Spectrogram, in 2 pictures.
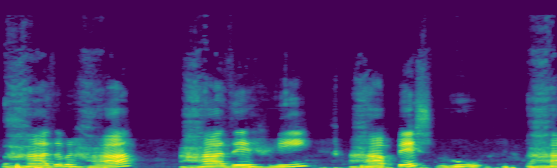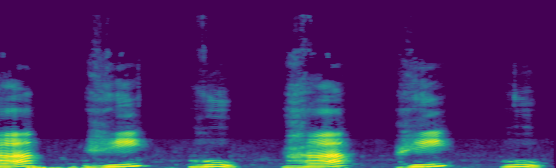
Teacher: ہاں اکثر حلق کے آخری حصے سے جو سینے کی طرف ہوتا ہے وہاں سے اس کی ادائیگی ہوتی ہے. اور صاف گلے کے ساتھ اس کو واضح کر کے پڑھیے گا.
